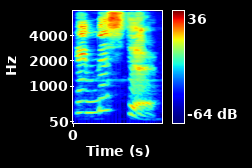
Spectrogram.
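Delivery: high, slow mock customer voice; customer greeting. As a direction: call out like an eager little customer. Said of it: "by saying it's like".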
